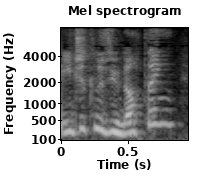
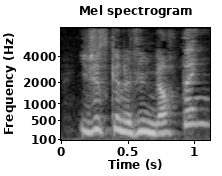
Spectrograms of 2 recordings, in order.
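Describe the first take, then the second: First: Sharp, disbelieving challenge; frustrated at people who accept everything, exasperated; exasperated question. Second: Louder exasperated repeat. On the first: Ranting at complacent people, a first exasperated ask. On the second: Repeating it louder at complacent people, exasperated shout. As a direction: shout the question the second time, louder. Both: Real, not acted.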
